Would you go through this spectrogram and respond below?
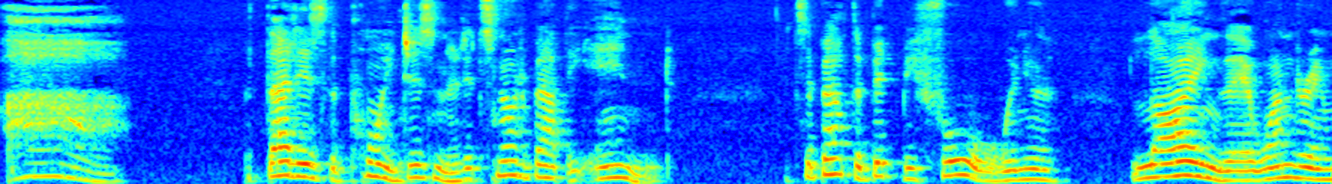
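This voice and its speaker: Actress as elderly woman, wry, feisty, halting self-talk, intimate comic monologue, video diary style. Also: on the low side. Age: older. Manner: wry, musing, halting, talking to herself.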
